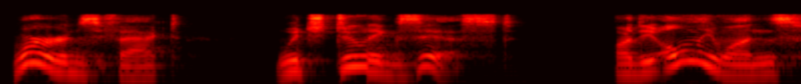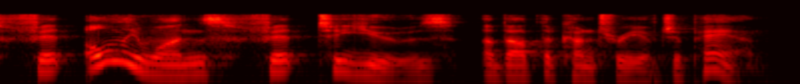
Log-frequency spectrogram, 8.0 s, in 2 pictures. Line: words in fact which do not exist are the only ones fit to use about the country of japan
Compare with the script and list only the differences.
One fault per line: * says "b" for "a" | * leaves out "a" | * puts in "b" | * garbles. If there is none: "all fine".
* leaves out "in"
* leaves out "not"
* puts in "only ones fit"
